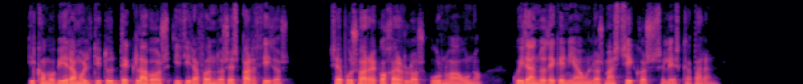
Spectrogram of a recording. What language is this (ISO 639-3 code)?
spa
